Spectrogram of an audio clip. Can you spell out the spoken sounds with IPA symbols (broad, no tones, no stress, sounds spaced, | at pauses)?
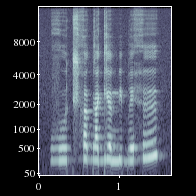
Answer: v u t͡ʃʰ ɐ ɡ a ɡʲ ɐ mʲ ɨ b e h ɨ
